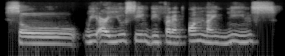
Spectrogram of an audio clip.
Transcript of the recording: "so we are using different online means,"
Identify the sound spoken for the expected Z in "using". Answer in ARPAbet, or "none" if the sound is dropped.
S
